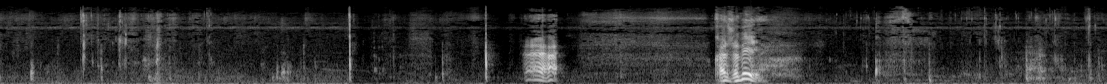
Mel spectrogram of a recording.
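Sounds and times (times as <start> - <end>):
wet chewing and lip smacks: 0.0 - 4.6, 8.1 - 11.0.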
